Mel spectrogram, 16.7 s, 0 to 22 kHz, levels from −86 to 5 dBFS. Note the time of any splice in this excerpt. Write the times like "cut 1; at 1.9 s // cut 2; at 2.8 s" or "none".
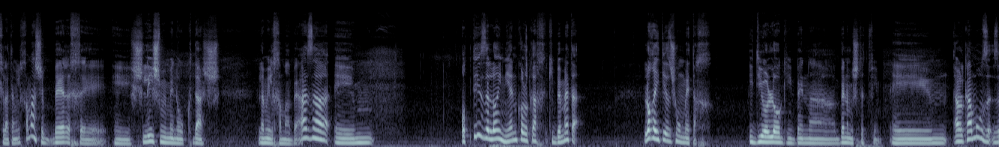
cut 1; at 9.1 s // cut 2; at 14.7 s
